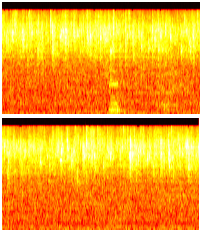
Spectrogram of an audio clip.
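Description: Schnitzels frying in a pan of clarified butter, a steady sizzling hiss with a low hum underneath.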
